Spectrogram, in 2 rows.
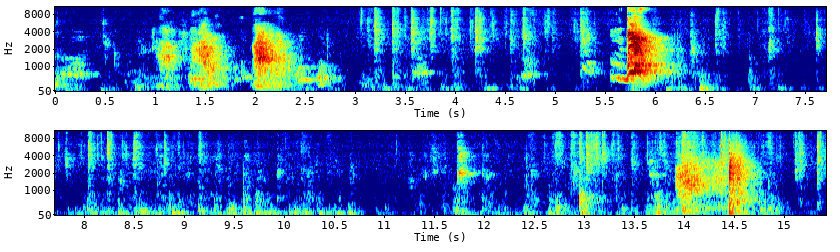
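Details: Cardigan Welsh Corgi puppies of litter J, born 21 November 2019 at a kennel: scattered short yelps and barks, one loud sharp bark near the middle, with soft whimpering, low rumbling and human voices between them.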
